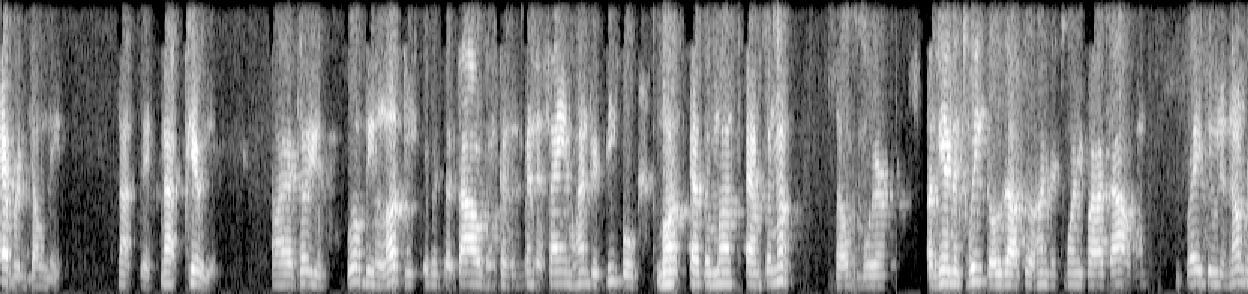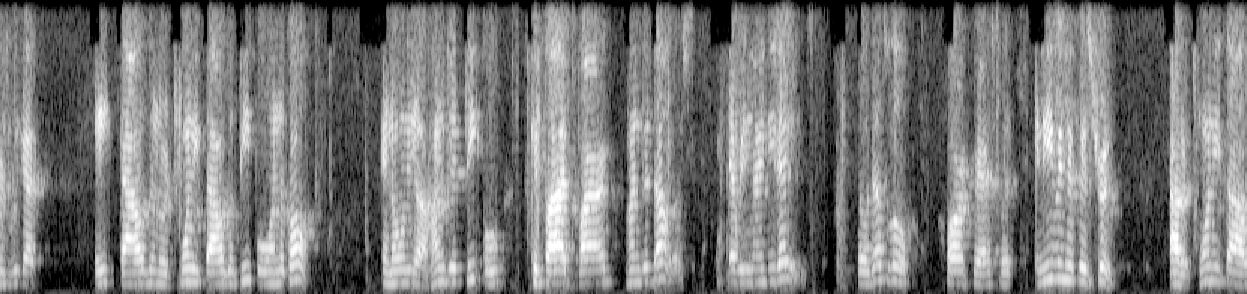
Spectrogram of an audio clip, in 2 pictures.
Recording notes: TNTSuperfantastic Conference Call.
